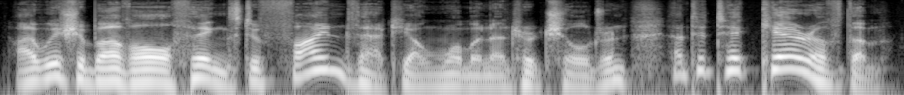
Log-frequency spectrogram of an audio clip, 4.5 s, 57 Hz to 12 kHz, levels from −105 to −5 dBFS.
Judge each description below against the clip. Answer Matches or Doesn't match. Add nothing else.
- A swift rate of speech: Matches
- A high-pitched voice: Doesn't match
